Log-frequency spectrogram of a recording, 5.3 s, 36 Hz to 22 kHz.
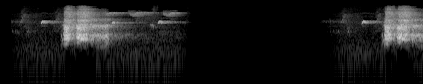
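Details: Red wattlebird in Australia, 21 December 2015: a harsh, coarse rasping call with a brief whistled lead-in and buzzy trailing notes, followed after a pause by the start of a second identical call.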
